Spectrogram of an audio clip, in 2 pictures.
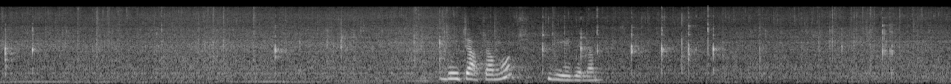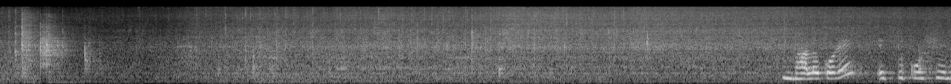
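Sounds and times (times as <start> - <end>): paste sizzling in hot oil: 0.0 - 9.8, 10.5 - 19.0
spatula knocking on pan: 5.4 - 7.3
spatula scraping pan: 11.2 - 15.2.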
